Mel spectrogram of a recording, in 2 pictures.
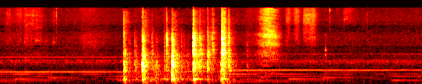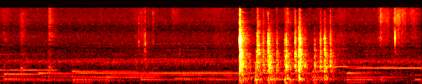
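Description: Two bursts of quick clicks and knocks from a clear acrylic stamp block being set down, tapped and pressed onto paper, one a couple of seconds in and one near the end, over soft background music.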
